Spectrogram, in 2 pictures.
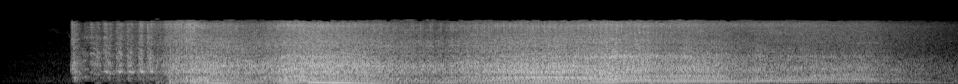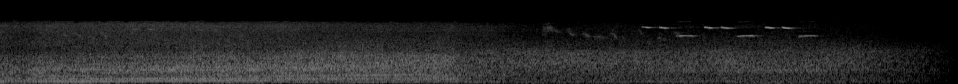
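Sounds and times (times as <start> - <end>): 
Volkswagen 1303 driving off: 0.7 - 14.5.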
